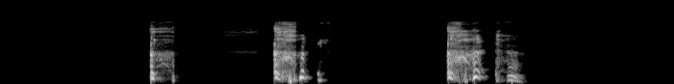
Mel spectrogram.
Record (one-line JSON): {"three_cough_length": "6.7 s", "three_cough_amplitude": 32767, "three_cough_signal_mean_std_ratio": 0.26, "survey_phase": "beta (2021-08-13 to 2022-03-07)", "age": "45-64", "gender": "Male", "wearing_mask": "No", "symptom_cough_any": true, "symptom_runny_or_blocked_nose": true, "symptom_fatigue": true, "symptom_headache": true, "smoker_status": "Ex-smoker", "respiratory_condition_asthma": false, "respiratory_condition_other": false, "recruitment_source": "Test and Trace", "submission_delay": "2 days", "covid_test_result": "Positive", "covid_test_method": "ePCR"}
